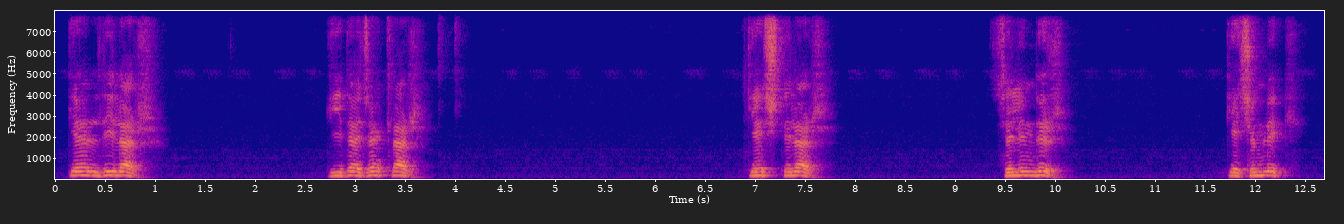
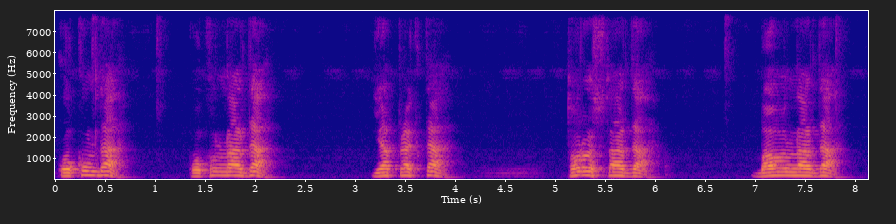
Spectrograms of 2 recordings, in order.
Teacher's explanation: The words have all front vowels or all back vowels. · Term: vowel harmony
